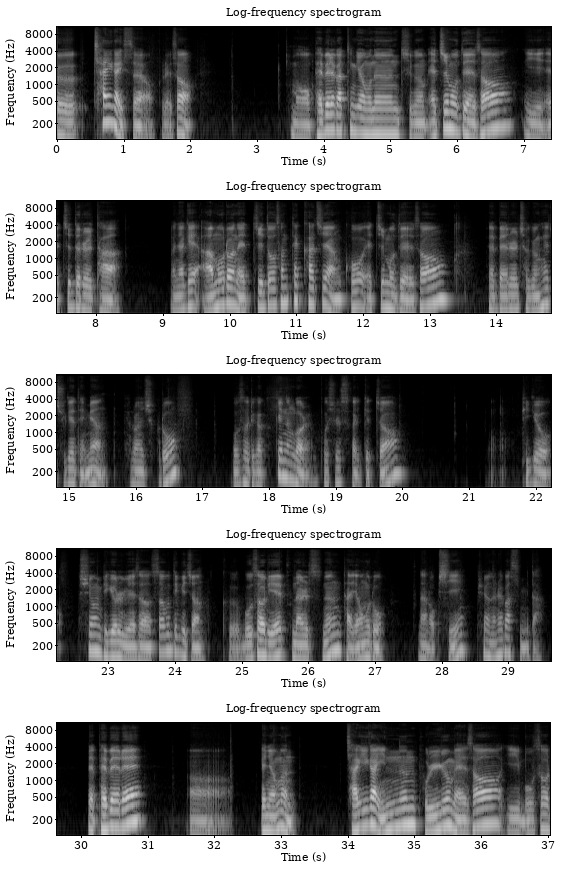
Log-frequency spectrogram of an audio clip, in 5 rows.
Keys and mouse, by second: 1.9 alt+middle click, 2.6 alt+click, 3.3 alt+middle click, 8.5 alt+click, 11.1 alt+right click, 17.2 alt+click, 20.8 0, 21.5 Return, 28.3 alt+click, 32.2 shift+z, 34.1 alt+right click, 35.0 alt+click, 35.7 alt+middle click, 36.3 alt+right click, 36.8 alt+click.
